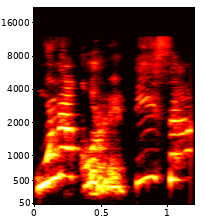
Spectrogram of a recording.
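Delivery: high, breathless amusement; excited. Retold or imitated. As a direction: squeal the chase out. Excited climax of the story.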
